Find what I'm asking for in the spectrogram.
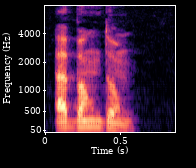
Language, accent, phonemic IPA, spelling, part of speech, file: French, France, /a.bɑ̃.dɔ̃/, abandons, noun, LL-Q150 (fra)-abandons.wav
- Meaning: plural of abandon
